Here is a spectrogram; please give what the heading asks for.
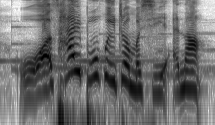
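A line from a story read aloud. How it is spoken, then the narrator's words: Lion's roar. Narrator (Chinese): 狮子大吼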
